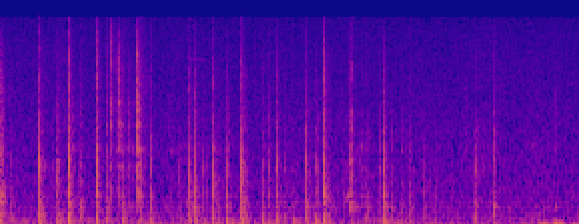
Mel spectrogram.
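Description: Fingertips tap the clear door and walls of an empty, hollow, clear plastic storage box with its front door opened. A quick, irregular patter of short, dry taps is heard, each with a hollow low thump under a brief bright click and almost no ring.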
